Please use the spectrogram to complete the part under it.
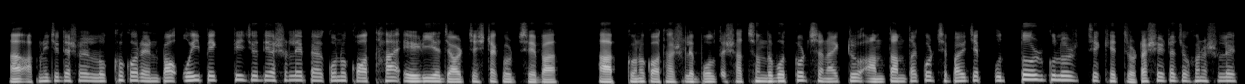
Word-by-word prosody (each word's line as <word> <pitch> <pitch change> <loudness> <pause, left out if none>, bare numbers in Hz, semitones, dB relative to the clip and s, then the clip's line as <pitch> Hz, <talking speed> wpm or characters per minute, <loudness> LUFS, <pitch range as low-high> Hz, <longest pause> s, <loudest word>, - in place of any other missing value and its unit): আ - - +8
আপনি 155 +6 -4
যদি 170 0 -4
আসলে 170 +2 -2
লক্ষ্য 155 +6 -2
করেন 165 -5 +2
বা, 155 - +4 0.2
ওই 190 +2 +5
ব্যক্তি 195 +2 -2
যদি 200 0 -2
আসলে 195 +1 -3
বে 180 - -1
কোনো 180 +1 +1
কথা 150 +3 0 0.2
এড়িয়ে 145 +1 +4
যাওয়ার 120 -1 +3
চেষ্টা 135 +2 0
করছে 120 -1 -2
বা 110 - +6 0.6
আব 120 - +6 0.2
কোনো 130 +1 +3
কথা 125 +1 +1
আসলে 130 +1 -1
বলতে 130 -1 0
স্বাচ্ছন্দ্য 140 +2 0
বোধ 155 - +3
করছে 175 -3 -2
না। - - +2
একটু 160 +5 -2 0.2
আমতা, 125 +3 +1
আমতা 140 +3 -2
করছে 185 -4 -3
বা - - +2
ওইযে 165 +4 -2 0.2
উত্তরগুলোর 205 0 +2 0.2
যে 175 - -1
ক্ষেত্রটা 140 -4 0
সেটা 175 -1 0
যখন 165 +1 -1
আসলে 165 +1 -2
155 Hz, 195 wpm, -23 LUFS, 130-180 Hz, 0.6 s, আ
